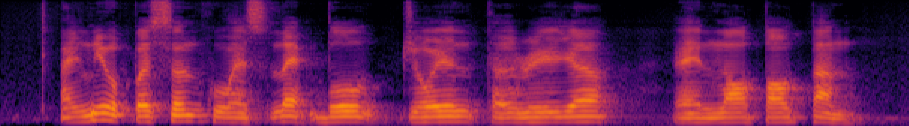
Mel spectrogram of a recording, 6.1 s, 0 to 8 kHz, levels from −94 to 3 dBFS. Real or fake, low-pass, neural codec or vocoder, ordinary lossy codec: fake; none; codec, 16 kHz, 1 kbps, FunCodec, trained on Chinese and English, 50 frames a second; none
